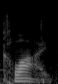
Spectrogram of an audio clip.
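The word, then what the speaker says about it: Kley: His last name is not pronounced Clay. Kelly K L E Y is how it's spelled, but it's pronounced Cly.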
